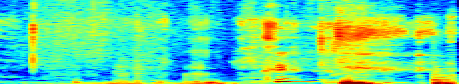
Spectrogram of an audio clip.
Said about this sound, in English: Purrs. Probably be able to hear him purring. See, he's a comforting cat. He can sense when he's needed.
